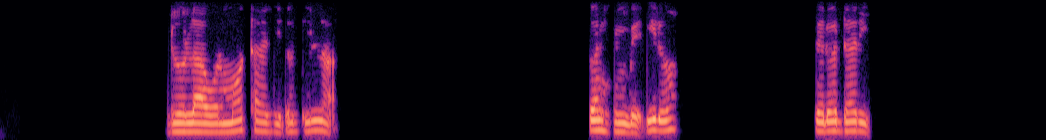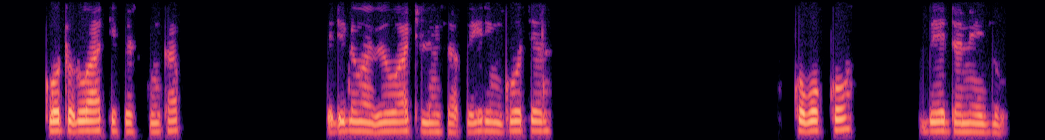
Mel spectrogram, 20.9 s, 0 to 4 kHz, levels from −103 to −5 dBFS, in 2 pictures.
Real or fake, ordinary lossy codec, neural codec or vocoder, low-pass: real; Opus, 24 kbps; none; 3.6 kHz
